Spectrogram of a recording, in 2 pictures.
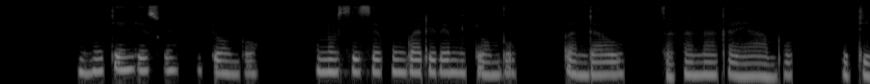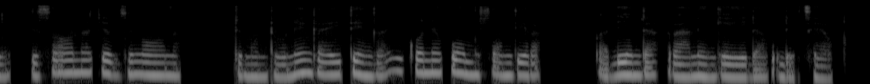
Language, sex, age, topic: Ndau, female, 18-24, health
